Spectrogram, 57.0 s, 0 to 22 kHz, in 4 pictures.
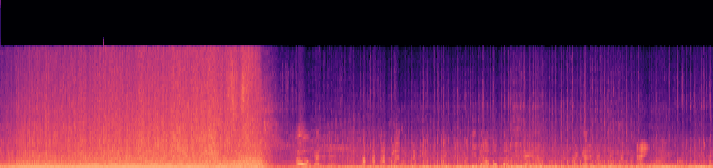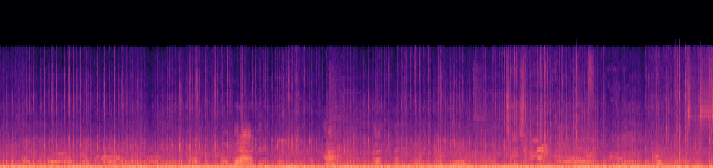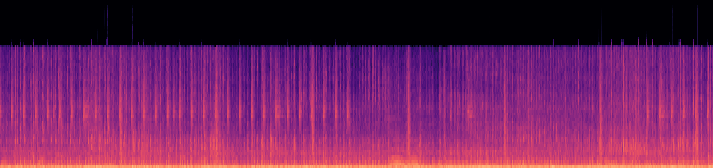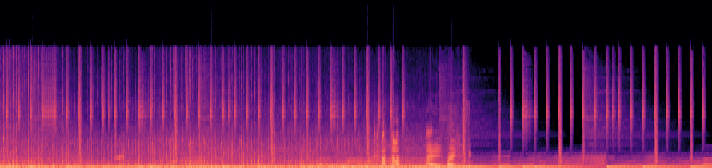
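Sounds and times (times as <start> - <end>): race car engines rumbling: 0.0 - 56.6
crowd shouting: 14.6 - 18.5, 22.5 - 29.8, 36.2 - 37.5.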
